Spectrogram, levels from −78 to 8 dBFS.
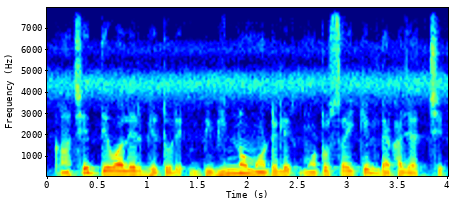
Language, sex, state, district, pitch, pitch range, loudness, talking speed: Bengali, male, West Bengal, Cooch Behar, 150 Hz, 125-155 Hz, -18 LUFS, 120 wpm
